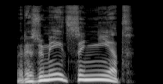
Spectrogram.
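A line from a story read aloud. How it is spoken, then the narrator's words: Tall woman's scoff. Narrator (Russian): фыркнула высокая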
